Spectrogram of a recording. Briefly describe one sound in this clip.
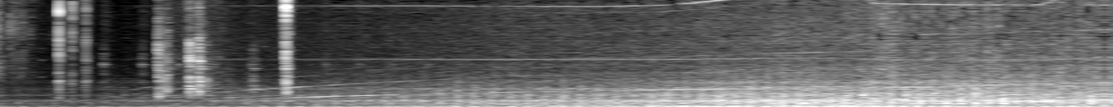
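A helicopter engine starts and its whine rises as the rotor spins up.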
